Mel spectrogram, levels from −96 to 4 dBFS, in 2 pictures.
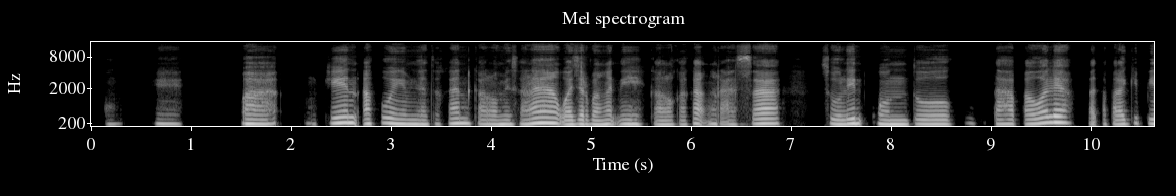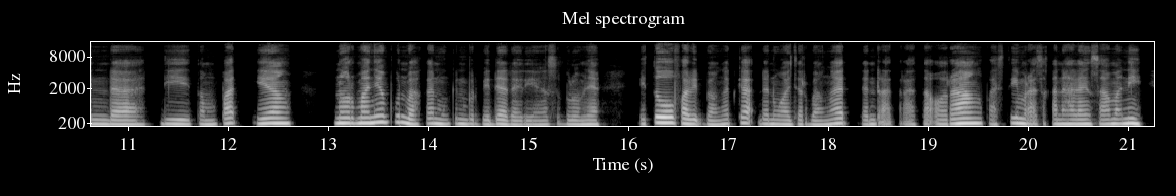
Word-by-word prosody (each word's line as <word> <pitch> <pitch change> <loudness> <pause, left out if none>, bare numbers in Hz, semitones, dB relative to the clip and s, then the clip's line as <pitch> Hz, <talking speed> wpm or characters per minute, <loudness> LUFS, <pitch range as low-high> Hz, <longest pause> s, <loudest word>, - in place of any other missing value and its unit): Oke. 195 0 -13 0.6
Wah! 195 +2 0 0.3
Mungkin, 230 +5 +1
aku 205 +3 -3
ingin 190 -1 +1
menyatakan 190 +4 -2
kalau 185 -3 -5
misalnya 200 +6 +3
wajar 180 +1 0
banget 180 +1 -1
nih, 190 -1 -1
kalau 175 0 -5
Kakak 175 +4 -6
ngerasa, 200 +3 -2 0.4
sulit 200 +2 +1 0.2
untuk 185 0 -1
di 220 - -23 0.2
tahap 190 0 -5
awal 225 +6 +2
ya, 260 -1 +6 0.2
kan - - -11
apalagi 185 +4 -7
pindah 180 -3 -1
di 190 -2 -1
tempat 185 +5 -3 0.2
yang, 225 +1 +4 0.4
normanya 230 +3 +5
pun 265 -2 -1
bahkan 205 +2 0
mungkin 195 0 -2
berbeda 185 -1 -2
dari 170 0 -5
yang 170 - -6
sebelumnya. 175 0 -3 0.4
Itu 240 +4 +8
valid 195 -3 +1
banget, 180 +1 -4
Kak, 230 -1 -2
dan 195 -1 -4
wajar 180 0 -4
banget, 175 +6 0 0.2
dan 180 +1 -4
rata-rata 95 -1 -10
orang 215 +4 +6
pasti 185 +4 -3
merasakan 195 0 -2
hal 190 - +2
yang 190 0 +2
sama 195 +1 -1
nih, 215 -2 +6
190 Hz, 140 wpm, -25 LUFS, 180-210 Hz, 0.6 s, Itu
